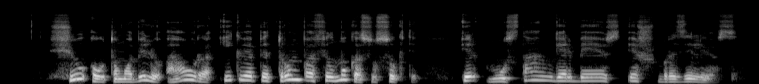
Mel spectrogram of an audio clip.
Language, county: Lithuanian, Šiauliai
